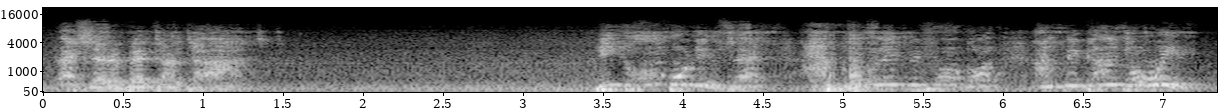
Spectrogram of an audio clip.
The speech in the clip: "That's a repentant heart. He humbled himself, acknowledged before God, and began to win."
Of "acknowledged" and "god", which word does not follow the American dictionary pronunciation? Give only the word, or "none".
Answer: acknowledged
